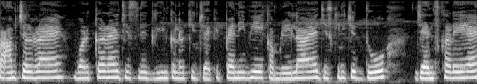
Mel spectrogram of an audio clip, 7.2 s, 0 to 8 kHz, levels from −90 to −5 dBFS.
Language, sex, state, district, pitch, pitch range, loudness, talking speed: Hindi, female, Bihar, West Champaran, 220 Hz, 210-230 Hz, -14 LUFS, 190 wpm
